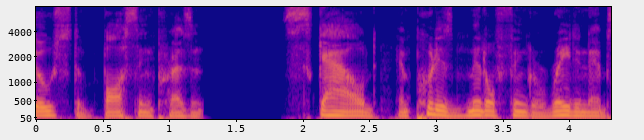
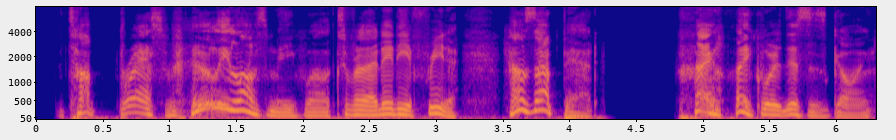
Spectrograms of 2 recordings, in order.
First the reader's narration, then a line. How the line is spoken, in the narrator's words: he laughed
